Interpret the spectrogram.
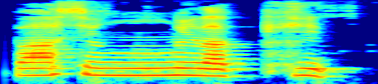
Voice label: no understand, Greenlandic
